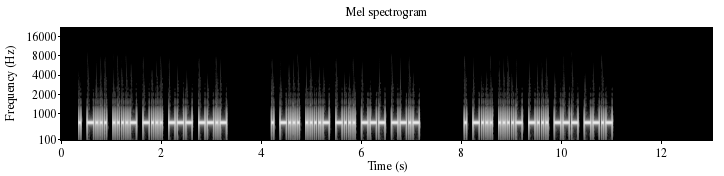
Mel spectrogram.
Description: Morse code, heard as a keyed tone, about 27 wpm, 700 Hz. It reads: EB4BOQ EB4BOQ EB4BOQ
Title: DXCC-100 Call Signs - 6 Characters - Repeated 3x - 28wpm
